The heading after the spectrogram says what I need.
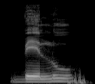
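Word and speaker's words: Bélú: nasci em outubro Novembro novembro pronuncia-se belu belu em tom alto tom de voz alto belu não é belu não significa isso um tom alto tá isso é uma vogal aberta belu é um tom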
